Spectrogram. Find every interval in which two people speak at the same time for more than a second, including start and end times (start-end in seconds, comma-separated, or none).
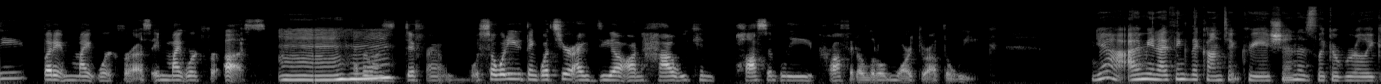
none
